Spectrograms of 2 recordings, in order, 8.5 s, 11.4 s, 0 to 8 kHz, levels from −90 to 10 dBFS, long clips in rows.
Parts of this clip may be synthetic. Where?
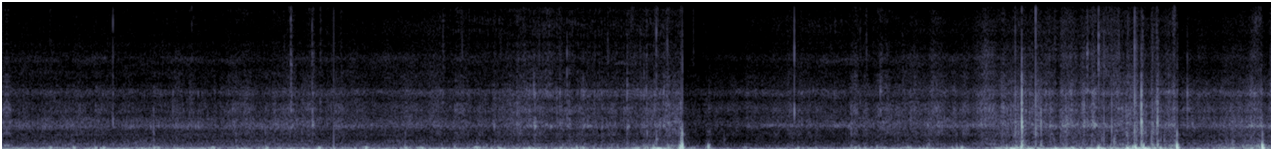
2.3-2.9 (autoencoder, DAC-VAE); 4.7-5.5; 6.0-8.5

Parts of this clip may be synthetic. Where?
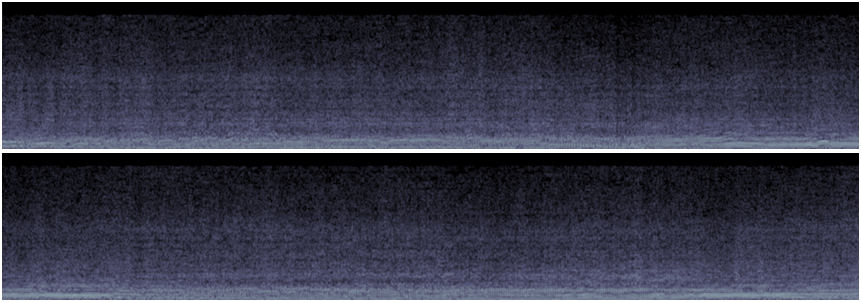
1.2-2.1 (vocoder, Vocos); 7.7-10.3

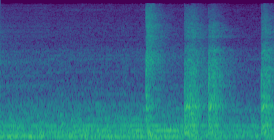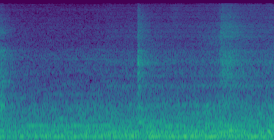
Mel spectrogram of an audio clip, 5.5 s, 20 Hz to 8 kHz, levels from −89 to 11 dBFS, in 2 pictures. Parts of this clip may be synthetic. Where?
0.0-0.5 (autoencoder, DAC-VAE); 3.8-5.5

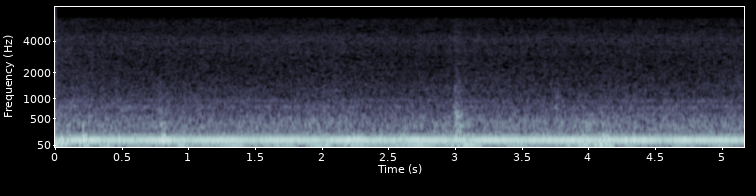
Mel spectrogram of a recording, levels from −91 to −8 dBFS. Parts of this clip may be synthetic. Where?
2.2-3.0 (vocoder, BigVGAN v2)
